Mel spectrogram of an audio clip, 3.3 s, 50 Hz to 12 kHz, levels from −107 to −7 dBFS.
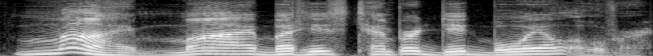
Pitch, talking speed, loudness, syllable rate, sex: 150 Hz, 145 wpm, -17 LUFS, 3.3 syllables/s, male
